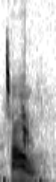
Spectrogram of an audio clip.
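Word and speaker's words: τ: Ya, ini dibacanya yang hurufnya kayak T ini dibaca tau.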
